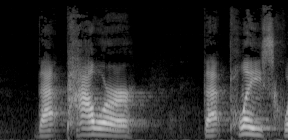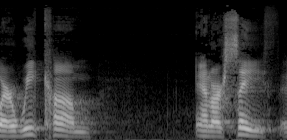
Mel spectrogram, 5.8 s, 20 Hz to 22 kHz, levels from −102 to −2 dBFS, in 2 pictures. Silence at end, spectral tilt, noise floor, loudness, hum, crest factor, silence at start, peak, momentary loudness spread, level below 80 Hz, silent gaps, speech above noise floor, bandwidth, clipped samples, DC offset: 0 s; -3.5 dB/octave; -75 dBFS; -33 LUFS; none; 20 dB; 0.4 s; -16 dBFS; 10 LU; -80 dBFS; none; 43 dB; 18 kHz; under 0.1%; under 0.1%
